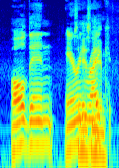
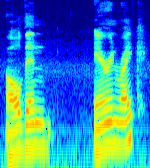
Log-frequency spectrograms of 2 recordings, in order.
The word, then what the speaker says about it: Alden Ehrenreich: No, nope, that was terrible. – Alden. – We're gonna sit here till you get this right. – Alden. And the man deserves his name pronounced correctly. – Alden Ehrenreich. – I think that works.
